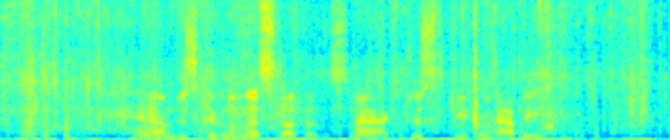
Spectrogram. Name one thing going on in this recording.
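Pigs grunt and squeal close by.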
